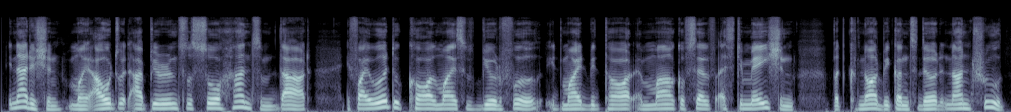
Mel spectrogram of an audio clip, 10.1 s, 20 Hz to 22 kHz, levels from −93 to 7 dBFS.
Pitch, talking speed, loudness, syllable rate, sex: 150 Hz, 190 wpm, -18 LUFS, 5.6 syllables/s, male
